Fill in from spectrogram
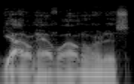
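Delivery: low, quiet mock defeat; helpless resignation. Man asked for paperwork admits he's lost it, quiet resigned voice.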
